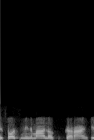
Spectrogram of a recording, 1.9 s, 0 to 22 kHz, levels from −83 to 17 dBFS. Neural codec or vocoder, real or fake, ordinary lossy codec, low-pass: none; real; MP3, 32 kbps; 5.4 kHz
